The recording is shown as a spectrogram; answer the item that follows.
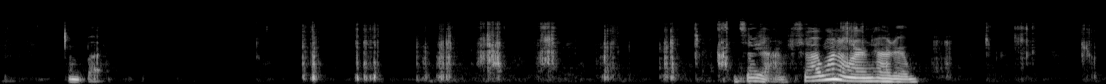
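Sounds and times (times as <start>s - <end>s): chewing crunchy tortilla chips: 3.0s - 11.0s.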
